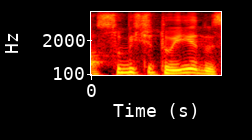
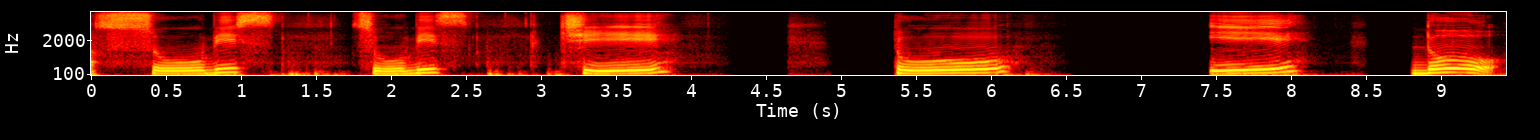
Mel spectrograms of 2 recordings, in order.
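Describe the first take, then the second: First: Said in the usual way. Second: "Subs, subs, ti, tu e do" with long pauses between syllables; split into syllables. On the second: Shown as a demonstration. Teacher re-dividing substituídos for better understanding, syllable by syllable. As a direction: draw out each syllable of "Subs, subs, ti, tu e do" separately. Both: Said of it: "substituídos se separa assim".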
